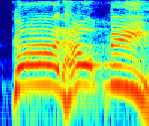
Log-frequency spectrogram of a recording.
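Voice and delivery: desperate loud high screaming.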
